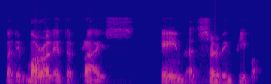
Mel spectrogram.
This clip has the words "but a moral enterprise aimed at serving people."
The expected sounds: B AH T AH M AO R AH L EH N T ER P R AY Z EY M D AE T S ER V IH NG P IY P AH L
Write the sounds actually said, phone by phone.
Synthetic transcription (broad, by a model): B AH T AH M AO R AH L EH N T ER P R AY S EY M D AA T S ER V IH NG P IY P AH L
